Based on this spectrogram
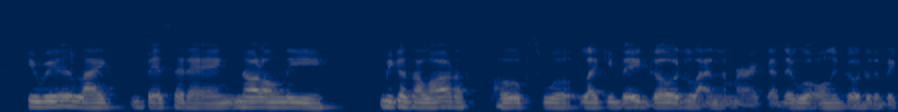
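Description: In a Spanish accent, a man talks at a very fast pace with hardly any pauses. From Mexico. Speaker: podcast co-host. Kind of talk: casual chat.

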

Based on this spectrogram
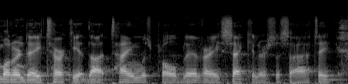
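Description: At a fairly quick pace, a man speaks in a fairly low voice with a Northern Irish accent. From Northern Ireland. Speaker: preacher. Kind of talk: sermon.

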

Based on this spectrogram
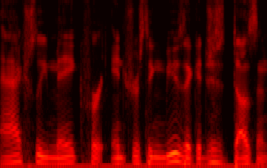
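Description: Someone with an American accent speaks in an animated tone at a moderate pace. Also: man. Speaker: podcast host. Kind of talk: casual chat.

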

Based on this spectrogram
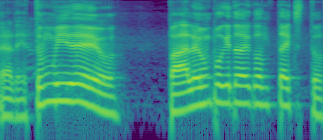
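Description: A man speaks at a fairly quick pace in a Puerto Rican accent. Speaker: podcast host. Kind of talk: casual chat.

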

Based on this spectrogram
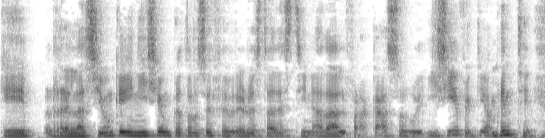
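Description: A somewhat breathy, fairly high-pitched man's voice with a Mexican accent and ordinary pitch variation. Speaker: podcast host. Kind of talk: casual chat. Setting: live stream.

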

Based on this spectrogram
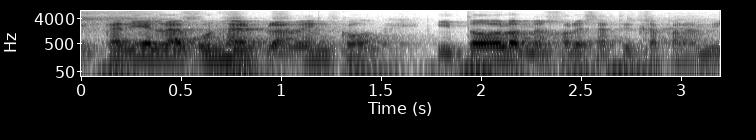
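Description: A man speaks at a very fast pace with ordinary pitch variation. Audible room echo and noticeable background noise are present. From Murcia. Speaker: podcast co-host. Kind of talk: casual chat.

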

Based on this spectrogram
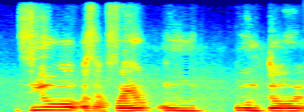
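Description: A woman's somewhat breathy voice, dark and mellow in tone, in a Bogotá accent. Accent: Bogotá Colombian Spanish. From Colombia, Bogotá. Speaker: lawyer, migrant. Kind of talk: casual chat.

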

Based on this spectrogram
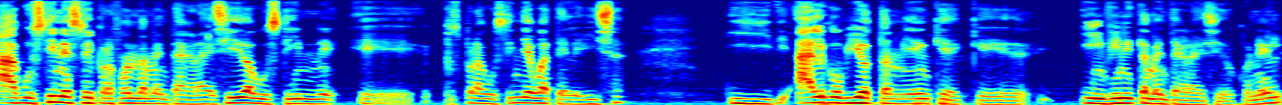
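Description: In a normal speaking voice, a man talks at a fairly quick pace and medium pitch, his intonation fairly even. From Tamaulipas, northern Mexico. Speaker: TV news anchor and journalist. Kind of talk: casual interview chat.

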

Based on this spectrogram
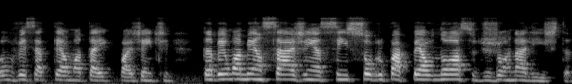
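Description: A bright, sharp tone with fairly even intonation at a moderate pace. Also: woman, fairly high pitch for a woman. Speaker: podcast moderator and journalism professor. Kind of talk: moderated panel discussion.

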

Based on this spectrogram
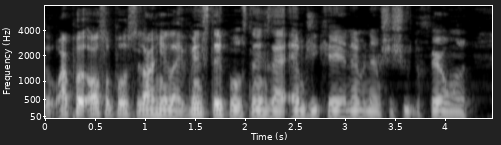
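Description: A man talks at a very fast pace. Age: 20s. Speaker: podcast host. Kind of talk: casual chat.

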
